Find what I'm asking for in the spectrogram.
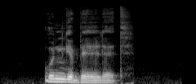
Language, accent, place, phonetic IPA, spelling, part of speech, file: German, Germany, Berlin, [ˈʊnɡəˌbɪldət], ungebildet, adjective, De-ungebildet.ogg
- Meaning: uneducated; uncultured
